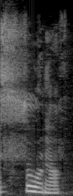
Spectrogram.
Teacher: префікс з перед глухими вимовляємо як с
